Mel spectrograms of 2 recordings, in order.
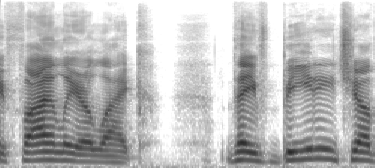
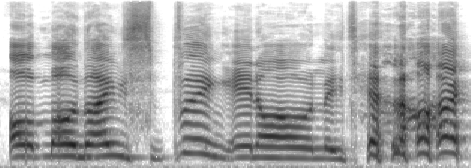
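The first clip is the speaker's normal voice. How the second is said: Cockney; 7 semitones higher than usual. Acted. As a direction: play a cartoon Cockney twin. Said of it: "they should be Cockney".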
